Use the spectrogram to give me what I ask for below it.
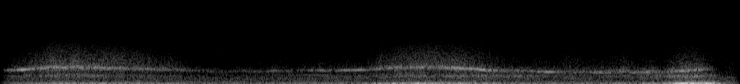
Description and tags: Vocal Wind Reversed
Imitation, performed, reveresed, then, vocally, wind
